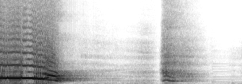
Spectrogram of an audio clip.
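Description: A man's loud, drawn-out yell of joy, loud enough to clip, ending about half a second in, followed by a shorter cry near the end.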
